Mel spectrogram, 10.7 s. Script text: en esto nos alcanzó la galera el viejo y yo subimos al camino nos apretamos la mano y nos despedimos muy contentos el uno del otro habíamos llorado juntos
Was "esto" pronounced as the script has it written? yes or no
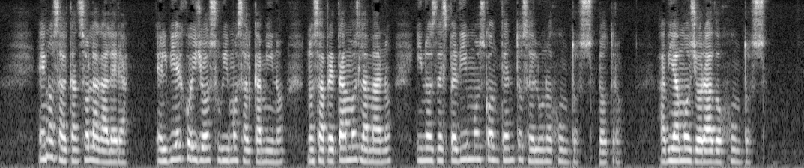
no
